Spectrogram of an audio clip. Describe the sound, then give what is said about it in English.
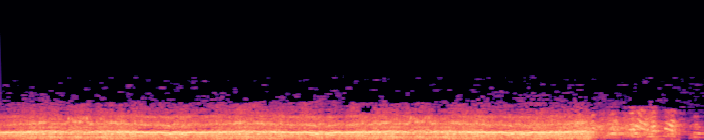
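Car tires skid and squeal as the car brakes hard to a stop at a street corner, a long, loud, steady screech that cuts off abruptly into a quieter, uneven rumble. “Of course, stop. Stop right on the corner of First Street.”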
